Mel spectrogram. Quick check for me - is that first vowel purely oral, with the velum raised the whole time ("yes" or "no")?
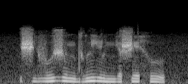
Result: yes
